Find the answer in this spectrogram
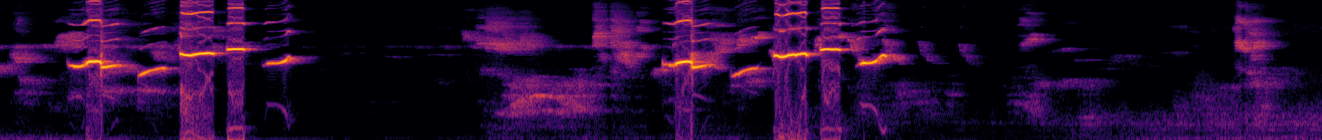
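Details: Female Oriental magpie-robin singing to prompt wild-caught birds into song. A phrase of varied whistled and slurred notes is repeated twice, with soft chatter and quiet pauses between the phrases.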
